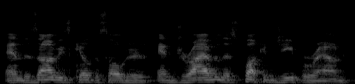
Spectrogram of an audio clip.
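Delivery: ordinary delivery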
